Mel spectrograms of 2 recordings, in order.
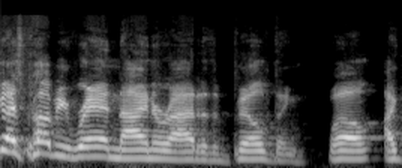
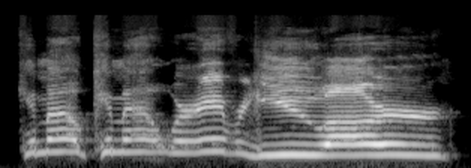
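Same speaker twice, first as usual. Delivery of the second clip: put-on high, slow country drawl, "are" stretched long; 5 semitones higher, 4 dB louder than usual. Showing off a put-on redneck voice picked up in Florida: put-on redneck voice. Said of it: "I'm starting to talk like this".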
